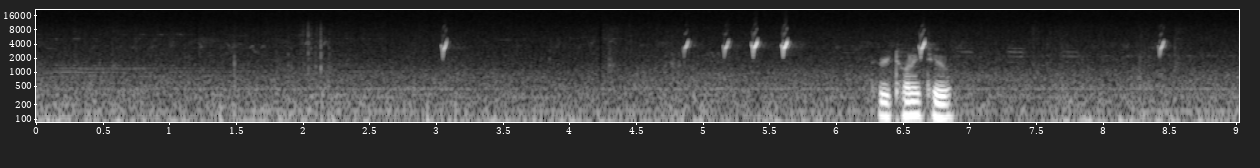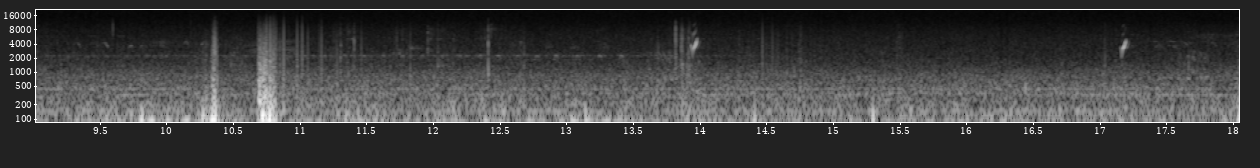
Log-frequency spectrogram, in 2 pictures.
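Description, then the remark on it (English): Scattered short, high-pitched chirps from a flock of birds calling from the trees while about 15 others are caught in a net, sparse and fairly faint over a steady low background hum, with one louder, harsher burst of calling partway through. “Recording, there are 15 birds in the net, and a lot of them, the rest of them are up in the trees calling,”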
